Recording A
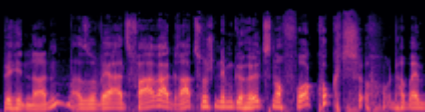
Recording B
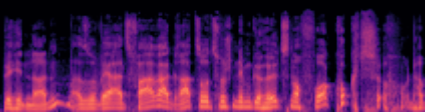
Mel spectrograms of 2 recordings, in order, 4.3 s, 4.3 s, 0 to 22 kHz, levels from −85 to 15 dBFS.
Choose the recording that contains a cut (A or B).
A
